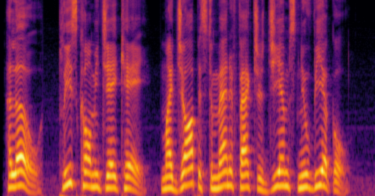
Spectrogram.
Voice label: Asian Accent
